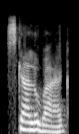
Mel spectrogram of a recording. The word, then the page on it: scalawag: Indian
